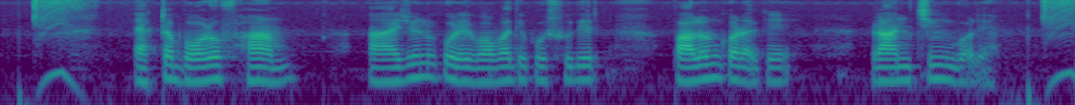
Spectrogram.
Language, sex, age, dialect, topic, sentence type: Bengali, male, 25-30, Northern/Varendri, agriculture, statement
